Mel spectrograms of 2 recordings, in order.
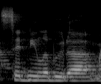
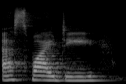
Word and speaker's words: Sydnee LaBuda: Okay, well, my Instagram handle is at Sydnee LaBuda. My name is spelled weird, so it's SYDNEELABUDA, Sydnee LaBuda.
